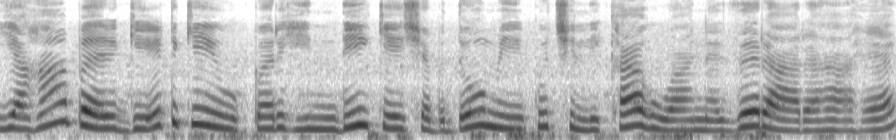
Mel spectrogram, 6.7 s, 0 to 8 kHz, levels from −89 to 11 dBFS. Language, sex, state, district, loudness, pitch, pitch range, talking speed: Hindi, female, Uttar Pradesh, Ghazipur, -21 LUFS, 260 Hz, 230-300 Hz, 140 wpm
